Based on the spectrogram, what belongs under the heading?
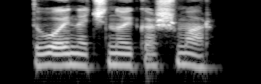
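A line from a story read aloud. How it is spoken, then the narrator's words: Cold reply. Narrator (Russian): холодно отвечает инквизитор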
